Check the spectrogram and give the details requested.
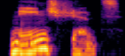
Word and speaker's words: ancient: All right, so I'm going to read this word like you did with the S, okay? Instead of with the CH. Ancient people are also said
